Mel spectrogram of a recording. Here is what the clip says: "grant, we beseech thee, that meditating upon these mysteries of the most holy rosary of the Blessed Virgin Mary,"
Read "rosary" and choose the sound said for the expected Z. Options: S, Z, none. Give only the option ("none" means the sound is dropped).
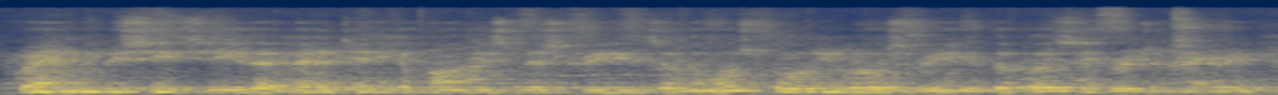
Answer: Z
